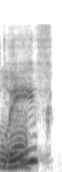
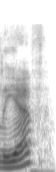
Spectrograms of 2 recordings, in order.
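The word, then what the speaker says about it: Liev: Ray Donovan is Leaf. Um I'm not sure how you pronounce I thought it was Lev, but L I E V.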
